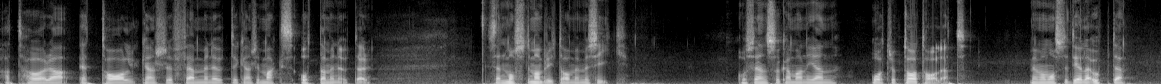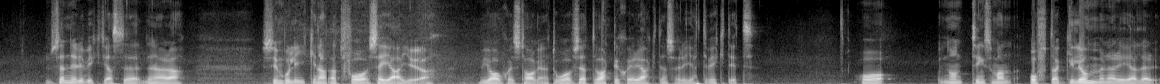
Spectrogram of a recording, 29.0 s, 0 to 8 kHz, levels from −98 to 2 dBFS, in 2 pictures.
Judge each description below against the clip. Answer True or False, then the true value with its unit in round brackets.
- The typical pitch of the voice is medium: False (110 Hz)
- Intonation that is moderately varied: False (2.0 semitones)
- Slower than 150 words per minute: True (135 wpm)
